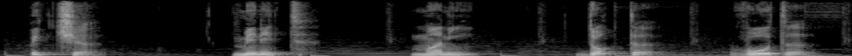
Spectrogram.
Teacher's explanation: In such nouns, usually we stress the first syllable. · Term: syllable stress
